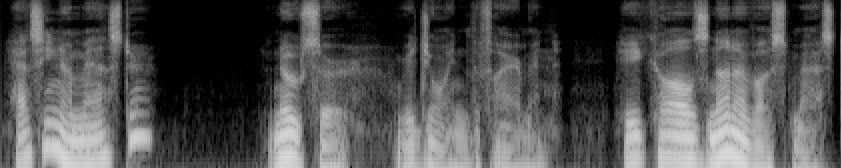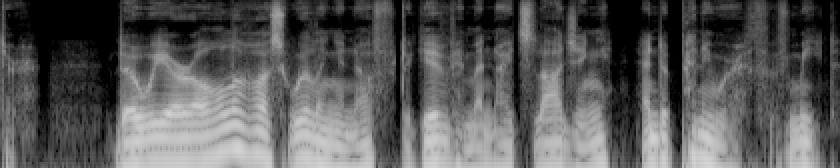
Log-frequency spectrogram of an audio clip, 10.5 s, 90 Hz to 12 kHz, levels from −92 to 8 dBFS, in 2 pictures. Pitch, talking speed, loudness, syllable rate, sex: 100 Hz, 195 wpm, -18 LUFS, 5.5 syllables/s, male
